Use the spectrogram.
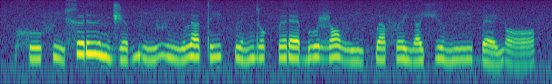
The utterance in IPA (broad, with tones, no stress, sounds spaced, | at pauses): x u˨˩˦ f i˨˩˦ x ɘ˦ ɾ ɨː˥˨ n d͡ʒ ɘ˨˩˦ b iː˨˩˦ v iː˨˩˦ l ɐ˥˨ t iː˦ k͡p ɨ˨˩˦ n d o˦ k͡p ɘ˦ ɾ ɛ˥˨ ɓ u˥˨ ɮ ɔ˥˨ v iː˨˩˦ ɡ͡b ɐ˦ f ɘ˥˨ j ɐ˦ ç ɨ˥˨ m iː˦ ɓ ɛ˨˩˦ j ɔː˨˩˦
